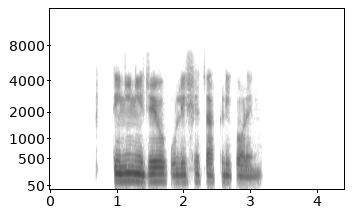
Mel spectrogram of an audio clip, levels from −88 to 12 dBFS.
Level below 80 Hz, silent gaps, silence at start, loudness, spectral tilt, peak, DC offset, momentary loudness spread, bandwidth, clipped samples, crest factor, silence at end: -68 dBFS; 2.49-2.54 s; 0.95 s; -27 LUFS; -7.5 dB/octave; -12 dBFS; under 0.1%; 12 LU; 6.6 kHz; under 0.1%; 18 dB; 1.25 s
